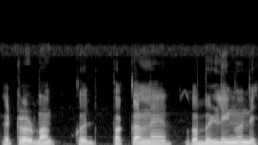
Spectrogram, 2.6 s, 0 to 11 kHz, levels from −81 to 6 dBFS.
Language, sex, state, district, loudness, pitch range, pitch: Telugu, male, Telangana, Mahabubabad, -16 LUFS, 130-140 Hz, 135 Hz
